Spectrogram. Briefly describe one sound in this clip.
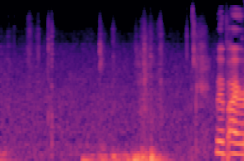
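Cards are set down on a table with soft taps.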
